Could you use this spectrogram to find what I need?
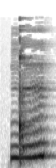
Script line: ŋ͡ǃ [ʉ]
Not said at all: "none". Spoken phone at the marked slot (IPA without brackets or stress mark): ʉ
